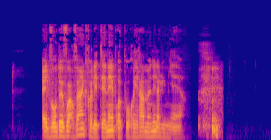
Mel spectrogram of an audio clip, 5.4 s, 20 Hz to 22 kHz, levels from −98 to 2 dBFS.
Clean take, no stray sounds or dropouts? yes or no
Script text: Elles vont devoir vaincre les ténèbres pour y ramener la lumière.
no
